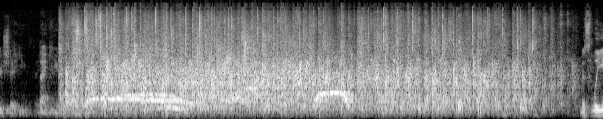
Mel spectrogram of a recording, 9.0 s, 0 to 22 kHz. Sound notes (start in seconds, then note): 0.8 people clapping; 0.9 people cheering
